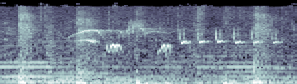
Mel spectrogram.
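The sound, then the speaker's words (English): Birdsong with bright chirps and a rapid series of short, high tweets, clear over a soft background of low ambient sound, with no voices. “Protecting natural acoustic environments is important to protect wildlife, and so that people can still enjoy the sounds of birdsong and the wind through the trees.”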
